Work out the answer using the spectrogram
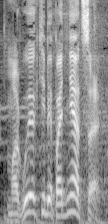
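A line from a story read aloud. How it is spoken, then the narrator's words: Shout. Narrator (Russian): крикнул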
